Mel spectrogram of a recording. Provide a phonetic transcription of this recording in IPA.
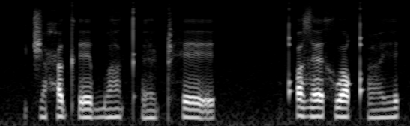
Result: t͡ʃ e̤ ħ ɨ kʼ e b a̤ kʼ ɛ̤ ʈʰ e | qʼ u z ɛ x u qʼ e̤

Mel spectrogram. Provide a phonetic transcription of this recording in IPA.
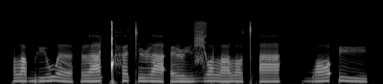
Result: lˠ ə b y w ə | ɭ a ǃʰ œ t y ɭ a ʔ ə ɭ y ʑ o lˠ ə lˠ o t ʔ a | b ɔ ʔ y

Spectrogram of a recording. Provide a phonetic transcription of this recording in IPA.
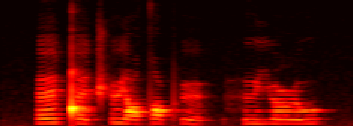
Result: ɛ ǃ ɛ t͡ʃʼ ʏ j ʉ tˤ u pʰ ʏ | h ɨ j ʉ ʕ u

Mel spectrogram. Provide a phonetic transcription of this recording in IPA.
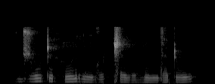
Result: d͡ʒ ɵ w ʈ ə̃ h õ r ŋ ɡ o ǁ ə w o ɦ õ n d a ʈ õ w

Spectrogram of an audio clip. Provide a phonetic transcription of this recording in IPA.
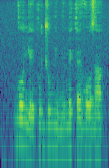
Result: ɡ oː˦ ɲ eː˨ k u˦ d͡ʒ u˦ β i˦˨ m ĩ˦ m e˦ k ɛ˨˦ v oː˦ z ã˦

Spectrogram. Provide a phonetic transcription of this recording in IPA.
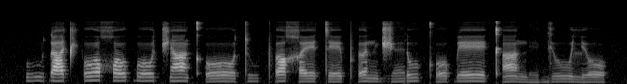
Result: ṳ˩˧˩ ɗ a˩˧ t͡ʃʼ o˧˥ χ o˧˥ ɓ o˧˥ t͡ʃ ã˧˥˧ kʼ oː˩˧˩ t ṳ˧˥ pʼ ʌ˧˥ χ e˩˧˩ t e˩˧ pʼ ə˧˥˧ n d͡ʒ ɛ̤˧˥ ɾ u˧˥˧ kʼ o˩˧˩ ɓ eː˧˥˧ kʼ ã˧˥˧ n e̤˩˧ ɡʲ uː˧˥˧ lʲ o˩˧˩

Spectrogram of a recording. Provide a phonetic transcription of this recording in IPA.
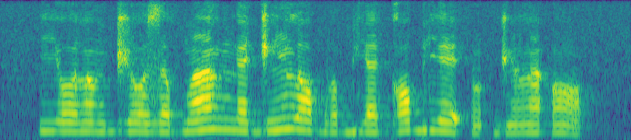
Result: j o l ɔ̃ ɡ d͡ʒ o z ɤ b ã l ŋ ɛ d͡ʒ ĩ l ɔ b ɤ b j ɛ ɡ ɔ b j e ʔ ũ ʔ d͡ʒ õ l ã ʔ ɔ̃

